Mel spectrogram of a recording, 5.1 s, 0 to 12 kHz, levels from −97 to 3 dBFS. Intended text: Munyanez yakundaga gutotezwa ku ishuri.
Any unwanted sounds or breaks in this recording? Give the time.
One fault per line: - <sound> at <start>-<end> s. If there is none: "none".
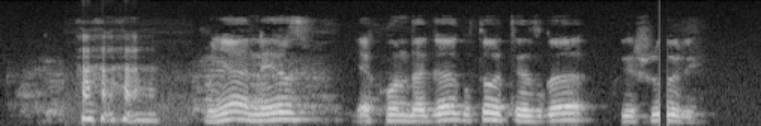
- laugh at 0.5-1.1 s
- dropout at 4.4-4.4 s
